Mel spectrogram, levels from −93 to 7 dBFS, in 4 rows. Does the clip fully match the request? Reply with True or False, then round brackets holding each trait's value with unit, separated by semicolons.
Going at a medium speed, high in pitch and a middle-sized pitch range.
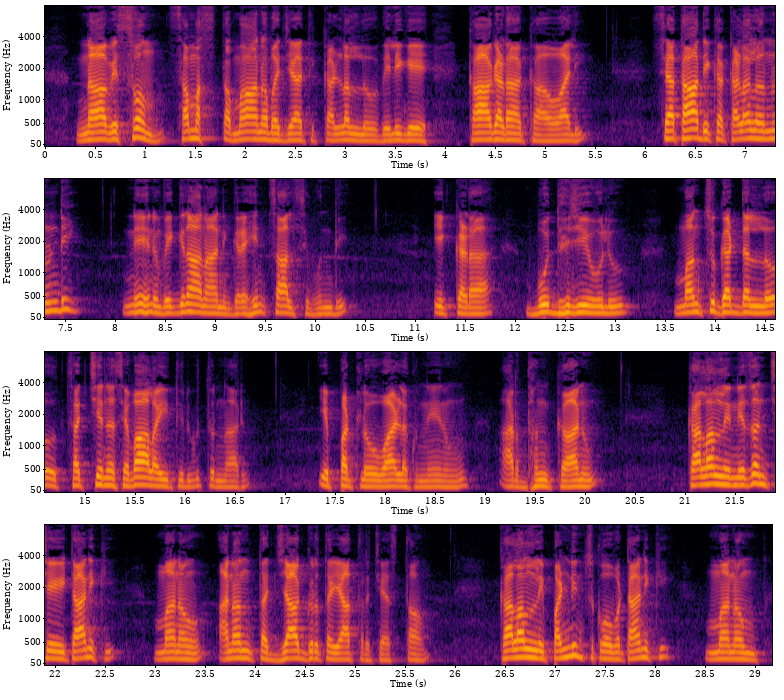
False (80 wpm; 145 Hz; 3.3 semitones)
